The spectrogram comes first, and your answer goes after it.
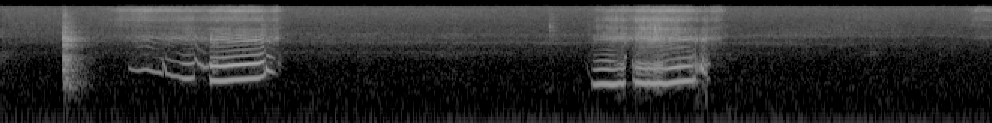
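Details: Snoring white pet cat at rest indoors: two breaths about four seconds apart, each a soft, two-toned whistle that climbs slightly, with faint airy rasp around it and otherwise near silence.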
